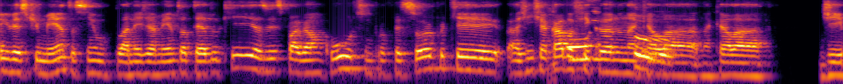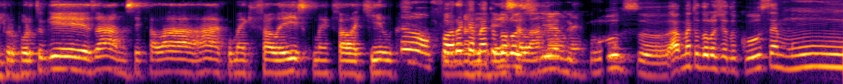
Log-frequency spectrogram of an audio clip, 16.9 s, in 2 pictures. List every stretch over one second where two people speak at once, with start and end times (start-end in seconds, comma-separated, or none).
5.6-6.9, 12.8-14.3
